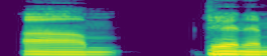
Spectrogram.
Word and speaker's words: J Nel: Yeah, I'm here with JNL.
